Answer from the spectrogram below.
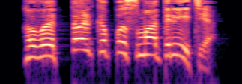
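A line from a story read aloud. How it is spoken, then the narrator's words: Loud. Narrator (Russian): громко произнес Марк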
